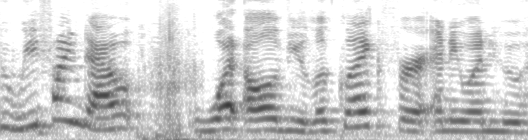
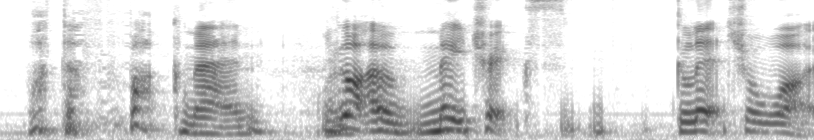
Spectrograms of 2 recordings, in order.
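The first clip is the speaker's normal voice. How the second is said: hushed stage whisper; 2 semitones lower, 4 dB louder than usual. Voicing a character hiding in chameleon armor, speaking to a teammate: half-whispering. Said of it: "she whispers to Z".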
